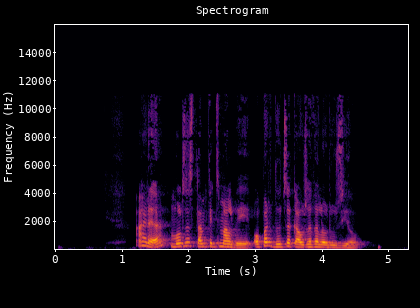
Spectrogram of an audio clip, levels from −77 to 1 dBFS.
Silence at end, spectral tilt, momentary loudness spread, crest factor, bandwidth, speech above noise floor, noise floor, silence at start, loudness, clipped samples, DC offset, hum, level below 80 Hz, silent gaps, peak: 0.45 s; -5.5 dB/octave; 8 LU; 18 dB; 11.5 kHz; 49 dB; -72 dBFS; 1.25 s; -23 LUFS; under 0.1%; under 0.1%; none; -64 dBFS; none; -6 dBFS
